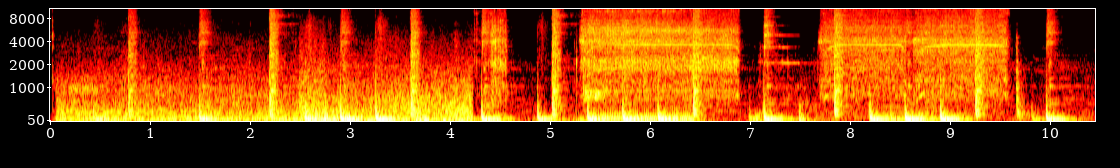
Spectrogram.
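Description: A ratchet clicking in irregular runs as bolts are run in, with background music underneath.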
